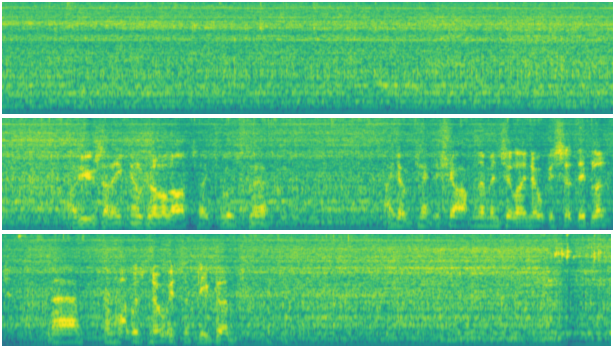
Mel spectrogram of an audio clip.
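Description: A cutting tool scrapes against spinning metal.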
